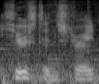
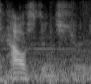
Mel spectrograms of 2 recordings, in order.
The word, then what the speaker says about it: Houston: I know some people might call it Houston Street cuz it looks like it's spelled that way, but it's actually Houston Street.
